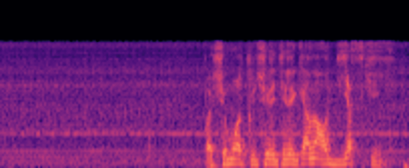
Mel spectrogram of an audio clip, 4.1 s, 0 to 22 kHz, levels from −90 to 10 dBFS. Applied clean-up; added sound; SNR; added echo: none; Motorcycle / Engine; 16 dB; none.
